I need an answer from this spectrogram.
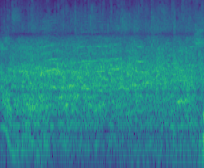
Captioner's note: audience laughing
